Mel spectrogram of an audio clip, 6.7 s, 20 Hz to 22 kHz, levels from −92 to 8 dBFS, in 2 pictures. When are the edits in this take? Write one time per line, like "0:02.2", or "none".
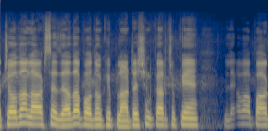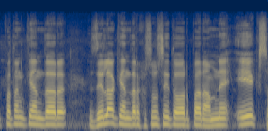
0:03.0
